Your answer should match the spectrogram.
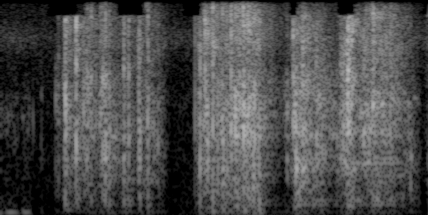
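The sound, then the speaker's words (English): Rapid tapping and clicking of knocking on a deck of tarot cards, coming in three dense bursts separated by short pauses, with no one speaking. “Okay, I'm going to knock the cards.”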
